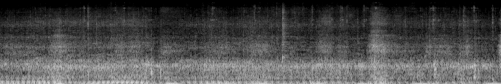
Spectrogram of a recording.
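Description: Royal Enfield Himalayan motorcycle being ridden off-road over rocky ground, its single-cylinder engine thrumming steadily and loudly at close range with small shifts in pitch and no talking.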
